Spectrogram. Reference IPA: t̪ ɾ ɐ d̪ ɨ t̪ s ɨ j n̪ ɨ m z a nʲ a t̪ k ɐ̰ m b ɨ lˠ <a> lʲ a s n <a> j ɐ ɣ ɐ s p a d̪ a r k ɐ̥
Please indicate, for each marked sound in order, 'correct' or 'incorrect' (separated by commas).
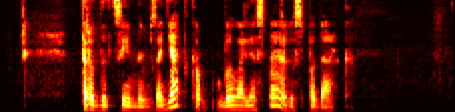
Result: correct, correct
